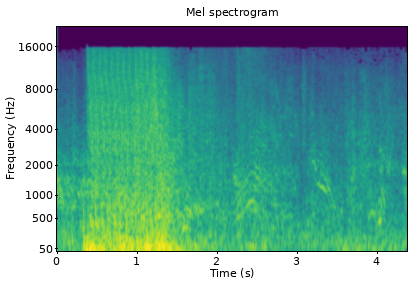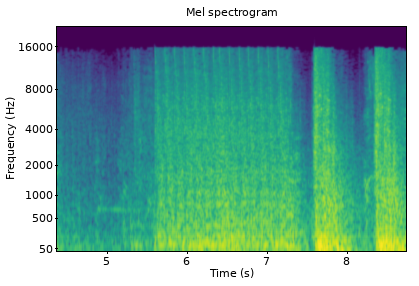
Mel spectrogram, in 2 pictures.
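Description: A gun fires in rapid, loud bursts.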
